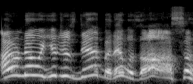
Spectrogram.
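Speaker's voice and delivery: acted, thrilled high exclamation. Retelling what he said when he woke up: imitating an excited person. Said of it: "he was so excited".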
